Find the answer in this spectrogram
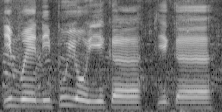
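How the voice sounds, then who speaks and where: Young British man, halting foreigner-accented Mandarin. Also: fairly high pitch. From United Kingdom. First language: English. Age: 20s. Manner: simple broken phrases with repeated searching for words. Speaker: travel vlogger. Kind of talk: casual chat with locals.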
